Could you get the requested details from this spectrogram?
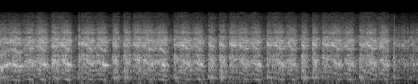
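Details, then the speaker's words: Lexus LS430 with battery and throttle body just reconnected cranks with a quick, uneven churn but never fires; owner suspects an unplugged sensor plug/low-pressure fuel pump connector. Cause suspected, not confirmed. "Oh, God. I wonder if it won't kick over because of that sensor."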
